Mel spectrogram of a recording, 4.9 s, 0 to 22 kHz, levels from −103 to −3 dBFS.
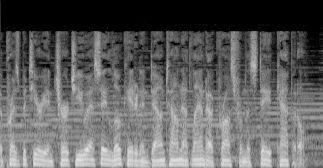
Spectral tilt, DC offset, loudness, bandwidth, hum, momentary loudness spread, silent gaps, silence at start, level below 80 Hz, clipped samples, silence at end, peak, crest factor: -5.5 dB/octave; under 0.1%; -21 LUFS; 10.5 kHz; none; 4 LU; none; 0 s; -42 dBFS; under 0.1%; 0 s; -6 dBFS; 16 dB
